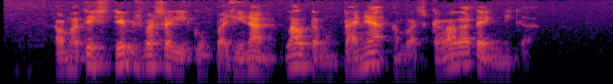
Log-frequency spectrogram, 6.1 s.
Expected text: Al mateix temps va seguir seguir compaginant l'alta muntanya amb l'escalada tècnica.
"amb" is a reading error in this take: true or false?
false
